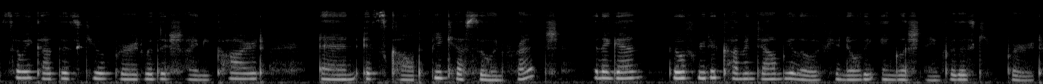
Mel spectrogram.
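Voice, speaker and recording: A woman whispers. Her voice is soft-spoken. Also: moderate pace. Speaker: music therapist. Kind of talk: ASMR unboxing. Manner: whispered, soft-spoken.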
